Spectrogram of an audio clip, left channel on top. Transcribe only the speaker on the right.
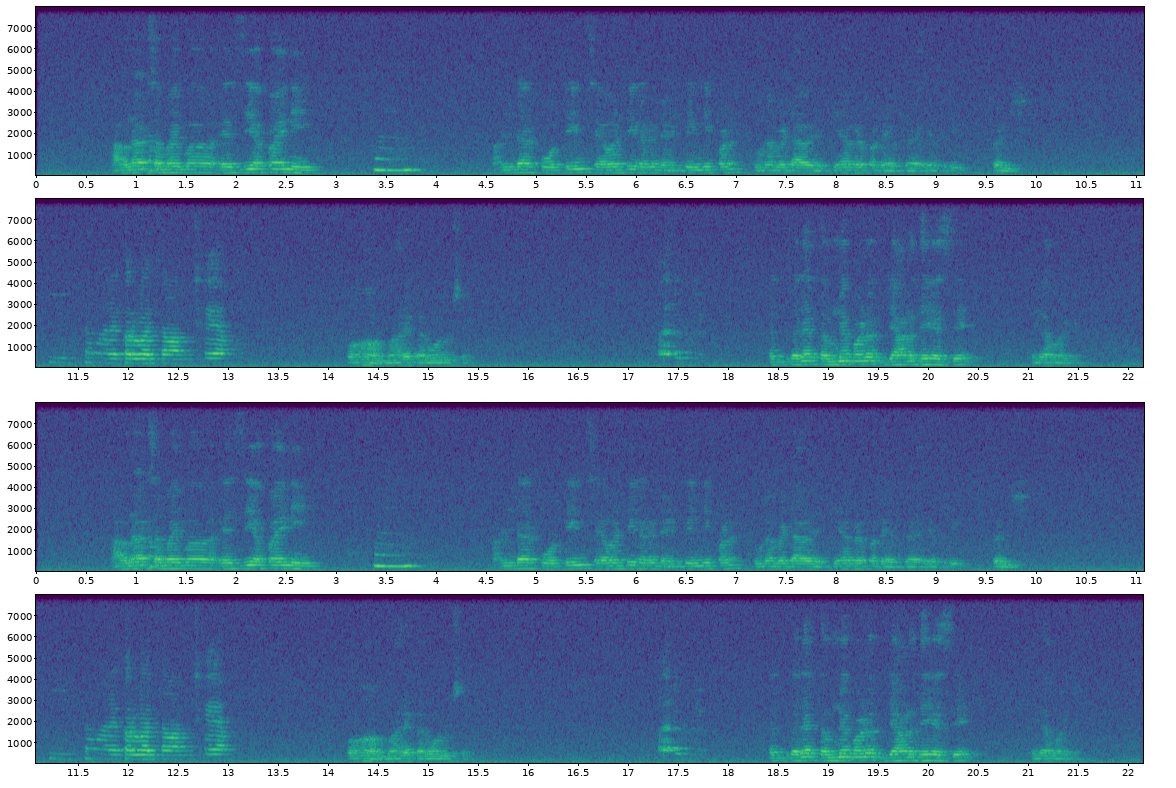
અ
હમ.
ઠીક તમારે કરવા જવાનું છે એમ.
હા.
